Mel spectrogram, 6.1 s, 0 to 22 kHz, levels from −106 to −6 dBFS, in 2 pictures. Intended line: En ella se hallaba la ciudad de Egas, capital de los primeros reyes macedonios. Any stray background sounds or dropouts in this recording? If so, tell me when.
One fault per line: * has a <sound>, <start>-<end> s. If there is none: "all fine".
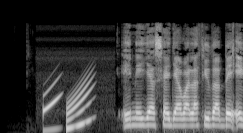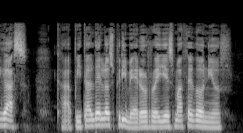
* has a chirp, 0.5-1.2 s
